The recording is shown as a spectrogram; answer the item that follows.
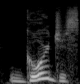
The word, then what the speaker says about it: gorgeous: gun gap gas garden Gorgeous George was a wrestler the first G in gorgeous makes a hard sound the second G makes a soft G sound like a J sound the first G in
